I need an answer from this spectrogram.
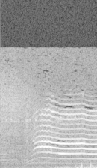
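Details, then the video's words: A single street cat gives a short meow that rises and then holds steady, over a loud low rumble of background noise. "Kedi sesleri kedi miyavlaması"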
